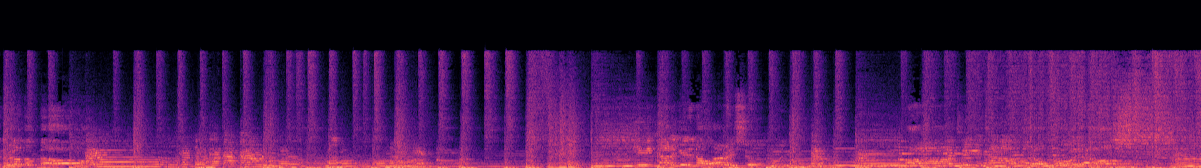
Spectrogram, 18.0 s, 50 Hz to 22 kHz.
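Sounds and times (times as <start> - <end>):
bass guitar: 0.0 - 18.0
blues band playing: 0.0 - 18.0
drum kit beat: 0.0 - 18.0
electric guitars bending notes: 0.0 - 18.0.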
